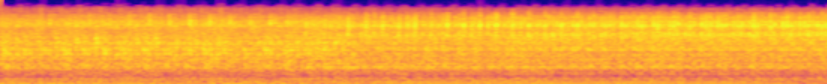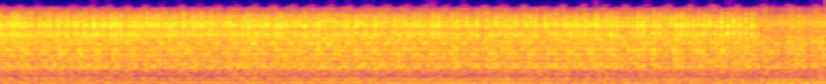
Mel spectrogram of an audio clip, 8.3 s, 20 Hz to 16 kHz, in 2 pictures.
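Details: Dodge Charger Hemi V8 at idle, mic inside the driver's-side engine bay: a quick, light ticking over a steady rumble. There is no smoke from the pipes, so the owner doubts a dropped valve; cause unknown.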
